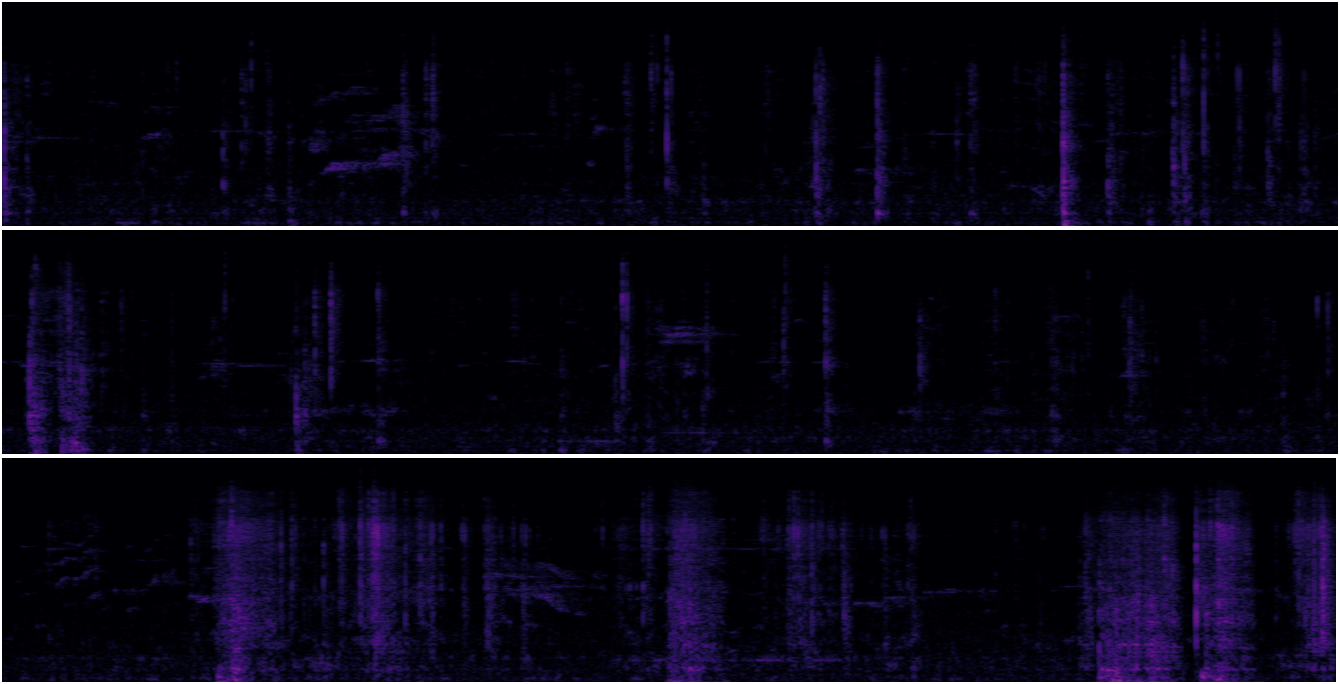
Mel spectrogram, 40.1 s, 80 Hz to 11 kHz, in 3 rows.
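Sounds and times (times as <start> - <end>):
chalk block crunching: 32.8 - 35.8.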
